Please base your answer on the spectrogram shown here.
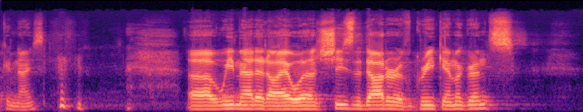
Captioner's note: laughter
